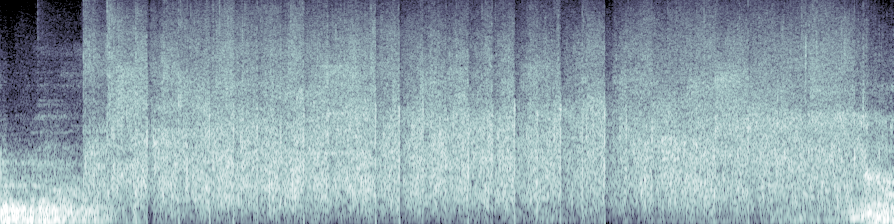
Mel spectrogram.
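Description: Crowd applauding, breaking out about a second in and keeping up steadily until near the end.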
